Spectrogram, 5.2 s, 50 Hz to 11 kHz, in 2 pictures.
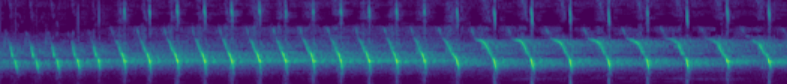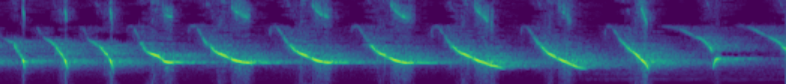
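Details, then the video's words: Loud canary song used to set other canaries singing: rapid repeated chirping trill gradually slowing into wide downswept whistled notes, about four per second, clean with no background. "suara kenari ini 99% jitu sekali membuat kenari lawan gacor"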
